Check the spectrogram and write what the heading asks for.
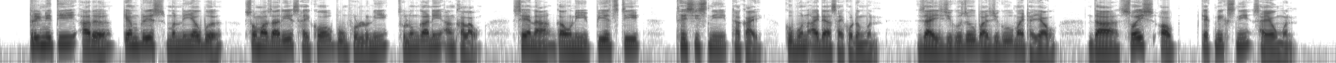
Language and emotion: Bodo, neutral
